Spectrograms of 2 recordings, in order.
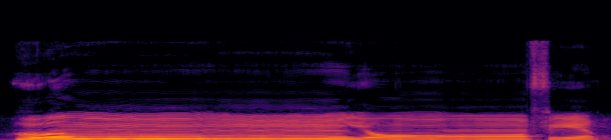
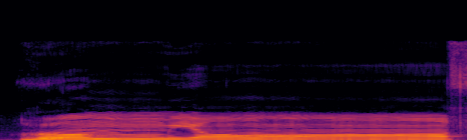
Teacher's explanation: mim mati bertemu dengan Ya jelas terang tidak boleh dengung tidak boleh panjang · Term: izhar syafawi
